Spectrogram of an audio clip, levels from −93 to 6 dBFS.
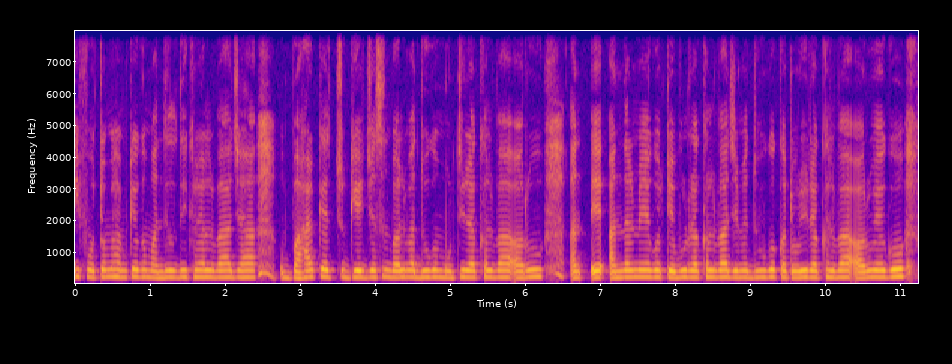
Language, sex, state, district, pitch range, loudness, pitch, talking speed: Bhojpuri, female, Uttar Pradesh, Ghazipur, 210-220 Hz, -15 LUFS, 215 Hz, 195 wpm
